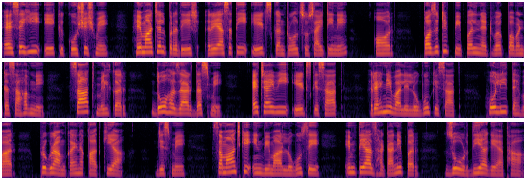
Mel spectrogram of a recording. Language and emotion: Urdu, neutral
